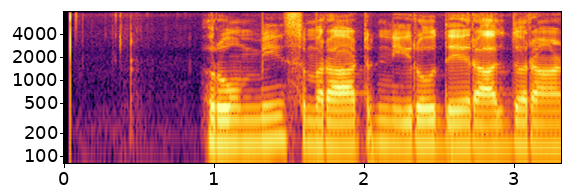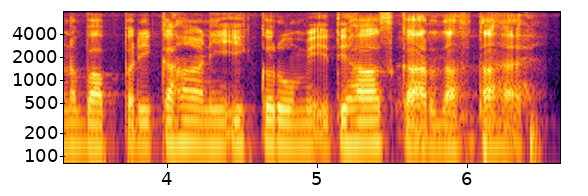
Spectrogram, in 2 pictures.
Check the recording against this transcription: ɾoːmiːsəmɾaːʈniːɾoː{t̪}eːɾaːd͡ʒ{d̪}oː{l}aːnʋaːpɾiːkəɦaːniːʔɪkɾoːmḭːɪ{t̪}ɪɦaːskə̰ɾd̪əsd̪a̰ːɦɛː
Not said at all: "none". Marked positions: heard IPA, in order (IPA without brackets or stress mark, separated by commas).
d̪, d̪, ɾ, t̪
